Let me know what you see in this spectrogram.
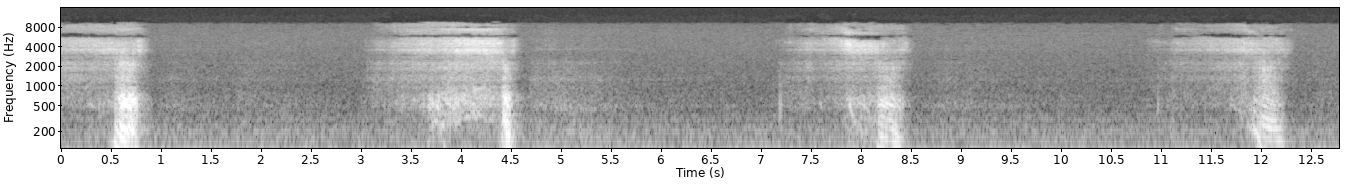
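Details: Four rough snoring breaths at about 16 a minute, each ending in a short snort; snoring during sleep.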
